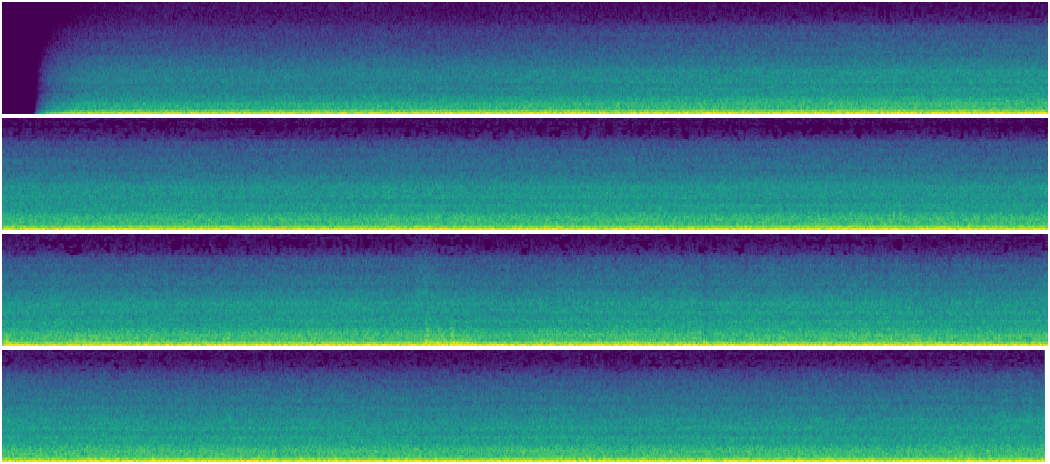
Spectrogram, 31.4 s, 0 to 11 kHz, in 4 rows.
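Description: Steady rush of air around the canopy of a Schleicher ASK 21 glider in flight, a constant low rumble with no engine sound, coming in within the first second and holding even.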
